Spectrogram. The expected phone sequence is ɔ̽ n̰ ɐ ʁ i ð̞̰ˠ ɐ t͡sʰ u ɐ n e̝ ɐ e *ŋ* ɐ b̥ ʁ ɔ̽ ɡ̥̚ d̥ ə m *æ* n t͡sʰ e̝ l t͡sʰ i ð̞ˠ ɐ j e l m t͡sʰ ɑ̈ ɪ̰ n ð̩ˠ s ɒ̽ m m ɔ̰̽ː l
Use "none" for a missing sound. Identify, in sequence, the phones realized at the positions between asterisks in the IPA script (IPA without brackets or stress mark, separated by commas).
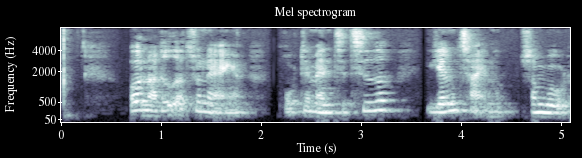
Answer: ŋ, æ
